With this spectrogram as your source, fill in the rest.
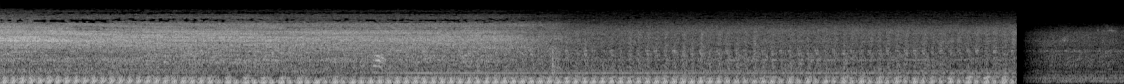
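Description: A vacuum pump roars loudly with a fast pulsing throb, then stops abruptly.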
